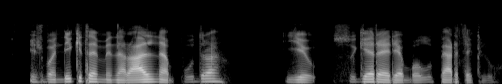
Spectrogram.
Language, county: Lithuanian, Kaunas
